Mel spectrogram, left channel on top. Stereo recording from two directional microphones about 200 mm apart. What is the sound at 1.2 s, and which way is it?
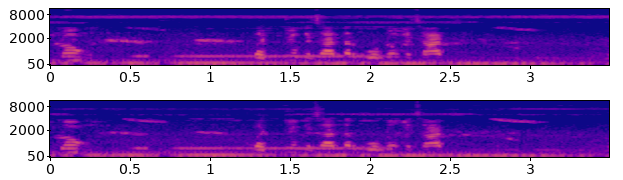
Cricket, 5° right (ahead or behind).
